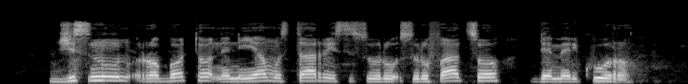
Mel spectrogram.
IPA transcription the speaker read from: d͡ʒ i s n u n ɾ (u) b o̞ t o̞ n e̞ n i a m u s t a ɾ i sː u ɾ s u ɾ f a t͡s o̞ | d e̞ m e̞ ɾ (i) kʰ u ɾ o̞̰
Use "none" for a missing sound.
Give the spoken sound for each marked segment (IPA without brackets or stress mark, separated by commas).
o, i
